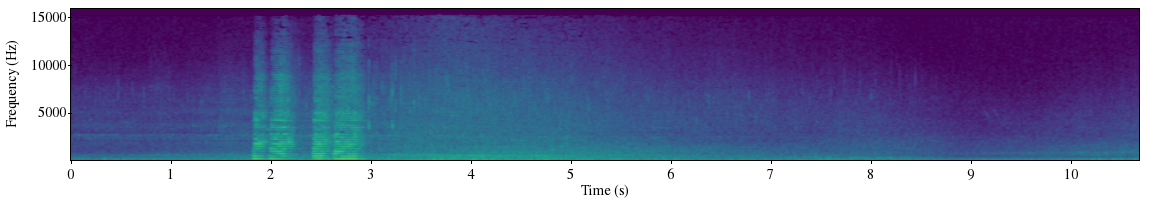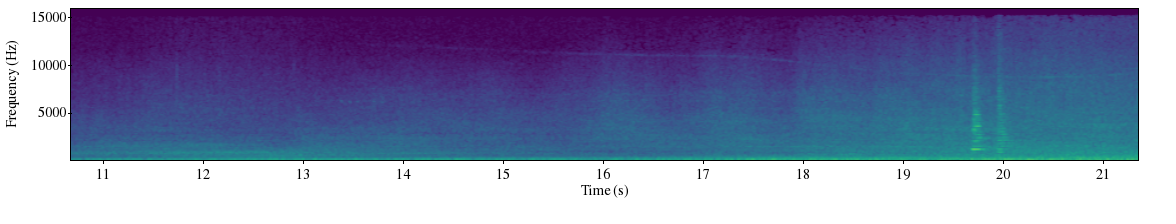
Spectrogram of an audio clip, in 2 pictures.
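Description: Heavy trucks rumble past on the road.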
